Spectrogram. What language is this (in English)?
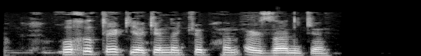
Uyghur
